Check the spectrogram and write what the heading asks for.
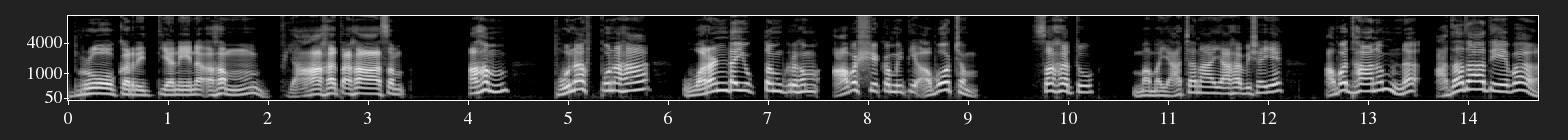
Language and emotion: Sanskrit, angry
